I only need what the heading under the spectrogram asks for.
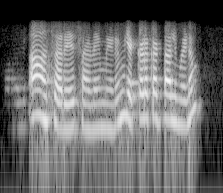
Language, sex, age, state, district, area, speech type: Telugu, female, 18-30, Andhra Pradesh, Krishna, urban, conversation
